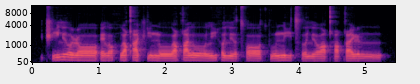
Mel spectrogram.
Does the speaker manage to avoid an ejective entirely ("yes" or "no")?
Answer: no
